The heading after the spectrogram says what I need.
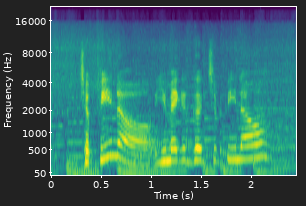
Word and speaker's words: cioppino: I love cecchino. Cioppino.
